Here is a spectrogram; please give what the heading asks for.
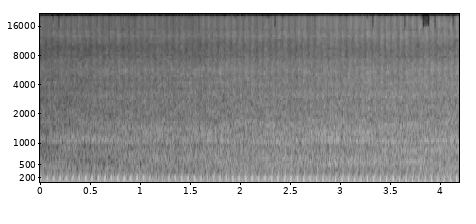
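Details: Craftsman riding mower with a Briggs & Stratton OHV single-cylinder, after replacing the camshaft whose decompression flyweight was missing and setting the valves at 0.005: steady, even thumping with no knocks or misses. The engine runs healthy.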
